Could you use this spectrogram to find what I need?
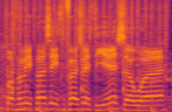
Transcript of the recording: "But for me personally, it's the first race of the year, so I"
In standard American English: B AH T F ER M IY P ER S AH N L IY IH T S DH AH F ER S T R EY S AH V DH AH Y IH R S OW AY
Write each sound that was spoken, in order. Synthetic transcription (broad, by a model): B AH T F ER M IY P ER S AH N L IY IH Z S DH AH F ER S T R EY AH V DH AH Y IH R S OW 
